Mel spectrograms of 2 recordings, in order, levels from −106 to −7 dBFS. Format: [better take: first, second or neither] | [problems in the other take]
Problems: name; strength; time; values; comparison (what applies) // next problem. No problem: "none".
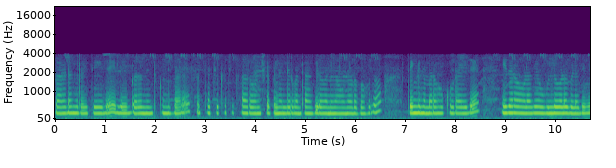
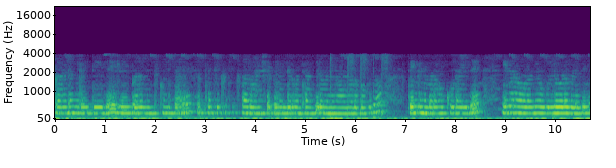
first | background sound (Bass drum / Snare drum / Drum kit); 18 dB below the speech // room echo; dies away in 0.4 s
